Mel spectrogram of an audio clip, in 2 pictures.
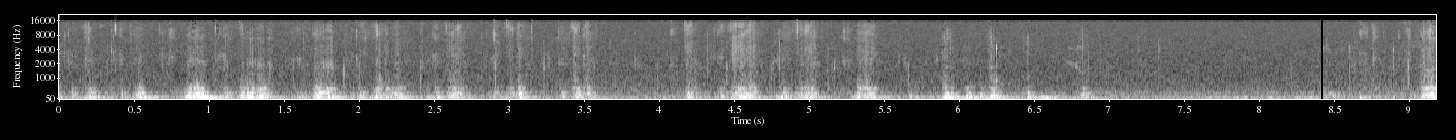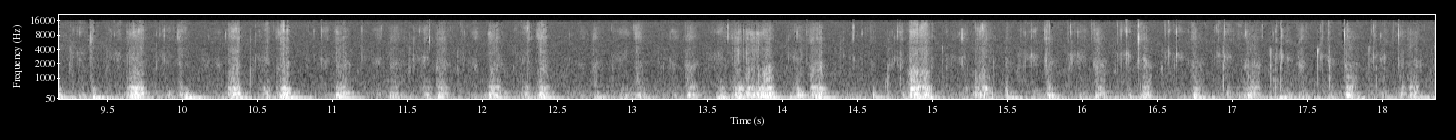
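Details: Kitten eating cat candy, born December 2019: steady wet chewing and crunching clicks in quick irregular bursts, with a brief quieter pause midway.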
